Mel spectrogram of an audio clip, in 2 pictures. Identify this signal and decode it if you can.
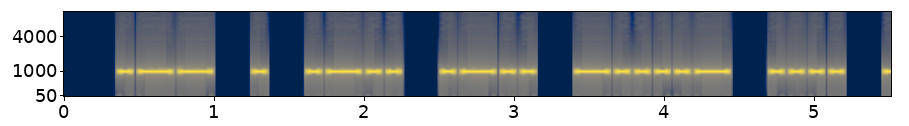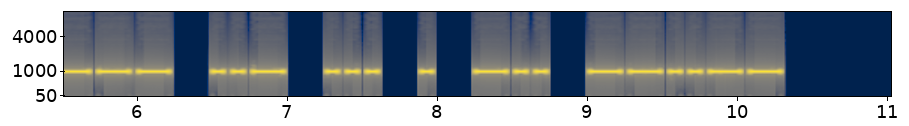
Morse code, heard as a keyed tone, about 18 wpm, spaced as for 15 wpm, 1000 Hz. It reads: WELL-HOUSED,
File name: qotdfiles / 15wpm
